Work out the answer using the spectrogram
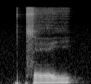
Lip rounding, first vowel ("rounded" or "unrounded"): unrounded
